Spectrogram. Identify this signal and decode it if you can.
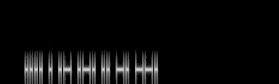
Morse code, heard as a keyed tone, about 50 wpm, 700 Hz. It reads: HEARING
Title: ING Suffix - Top 100 Words with Base Words 50wpm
